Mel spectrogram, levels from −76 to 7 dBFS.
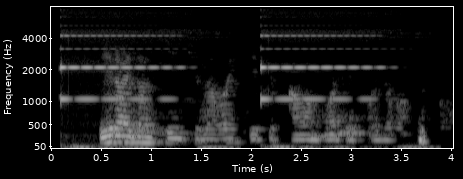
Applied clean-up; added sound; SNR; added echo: classical method Wiener filter.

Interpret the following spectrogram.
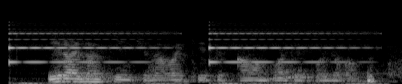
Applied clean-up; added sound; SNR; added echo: none; Keyboard (musical); -3 dB; none.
